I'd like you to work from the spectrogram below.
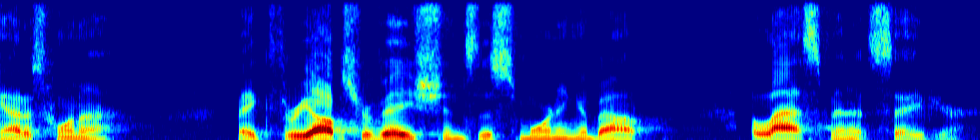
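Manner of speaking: usual speaking voice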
